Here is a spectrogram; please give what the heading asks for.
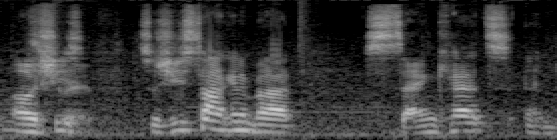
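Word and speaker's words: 鮮血: pronounce the U like senketsu and junketsu, and that is apparently not the correct pronunciation. The U is a very silent U, and so that's one of those challenges where we talked about it.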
